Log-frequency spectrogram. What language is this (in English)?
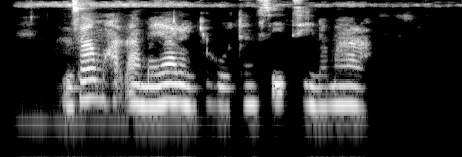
Hausa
